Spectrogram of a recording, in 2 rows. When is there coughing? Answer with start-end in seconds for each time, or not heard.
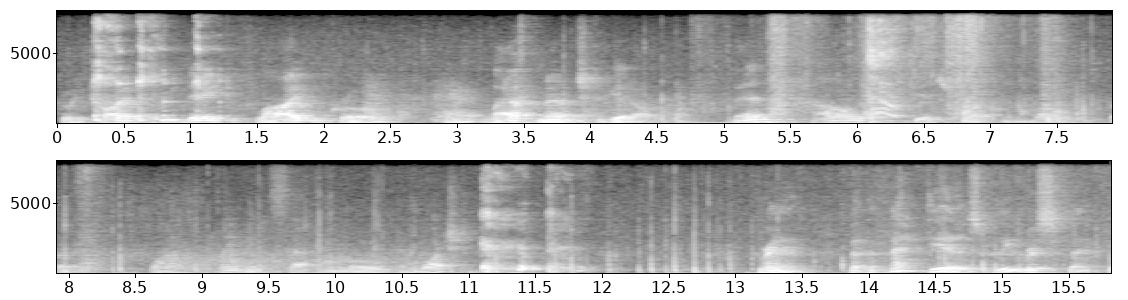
0.2-1.2, 6.0-6.6, 11.1-11.9.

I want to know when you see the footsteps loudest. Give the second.
7 s.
